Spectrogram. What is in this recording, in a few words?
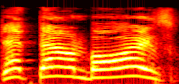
"Take cover", British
